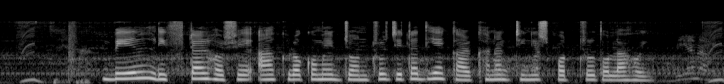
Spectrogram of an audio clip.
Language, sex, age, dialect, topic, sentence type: Bengali, female, 18-24, Rajbangshi, agriculture, statement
